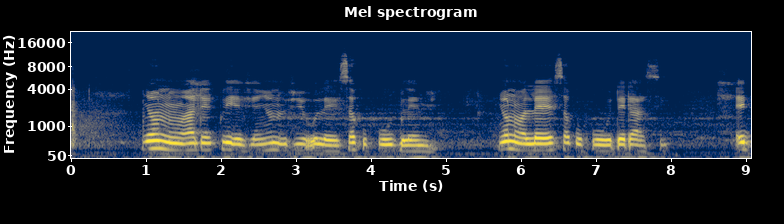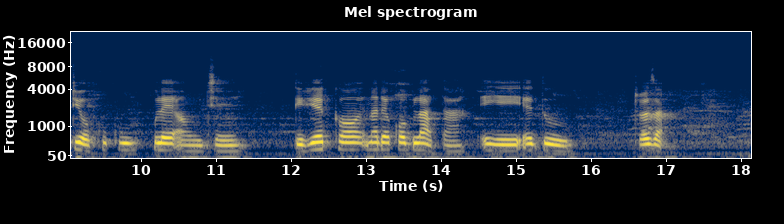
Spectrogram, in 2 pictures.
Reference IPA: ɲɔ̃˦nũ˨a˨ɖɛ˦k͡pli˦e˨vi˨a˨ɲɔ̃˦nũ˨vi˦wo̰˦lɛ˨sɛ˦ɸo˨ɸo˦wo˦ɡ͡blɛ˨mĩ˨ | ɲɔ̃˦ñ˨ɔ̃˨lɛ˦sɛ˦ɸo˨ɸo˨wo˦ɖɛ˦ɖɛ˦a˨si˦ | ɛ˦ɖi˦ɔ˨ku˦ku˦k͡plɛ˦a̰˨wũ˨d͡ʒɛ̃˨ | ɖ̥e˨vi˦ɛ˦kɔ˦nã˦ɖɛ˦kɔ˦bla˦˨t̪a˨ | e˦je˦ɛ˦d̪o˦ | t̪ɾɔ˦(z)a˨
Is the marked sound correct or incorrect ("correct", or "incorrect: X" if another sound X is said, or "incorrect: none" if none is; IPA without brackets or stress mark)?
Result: correct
